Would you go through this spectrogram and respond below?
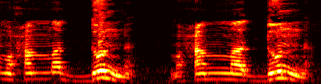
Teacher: محسوس کیجئے کہ ناک میں آواز جا رہی ہے تنوین کی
